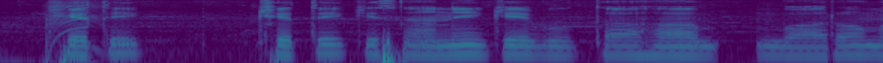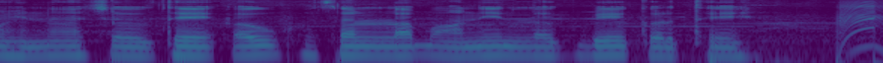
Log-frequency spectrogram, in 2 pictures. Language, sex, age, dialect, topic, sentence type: Chhattisgarhi, male, 56-60, Central, agriculture, statement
